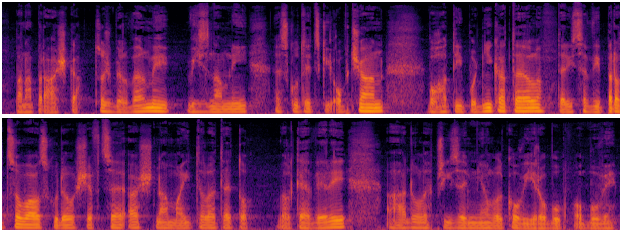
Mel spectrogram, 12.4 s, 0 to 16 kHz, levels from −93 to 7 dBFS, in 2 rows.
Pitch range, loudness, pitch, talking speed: 85-105 Hz, -25 LUFS, 90 Hz, 140 wpm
